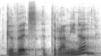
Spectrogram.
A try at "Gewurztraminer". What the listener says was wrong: Not just Gewurztraminer. You got to have a pause in between.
